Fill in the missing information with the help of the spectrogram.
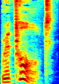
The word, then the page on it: report: British English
